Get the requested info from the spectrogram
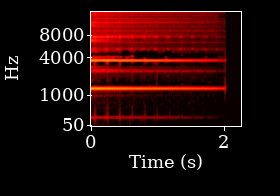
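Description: The ring of a bell-chime sound effect from a subscribe and notification-bell animation: one ding fading steadily, then cut off at the end.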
